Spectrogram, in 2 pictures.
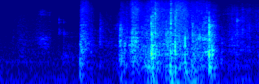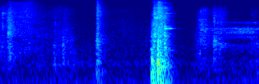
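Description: A fabric bag rustles as it is handled.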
